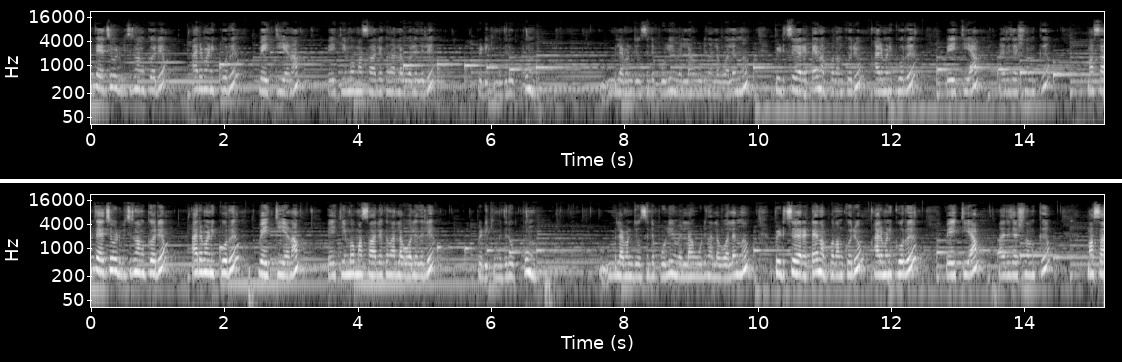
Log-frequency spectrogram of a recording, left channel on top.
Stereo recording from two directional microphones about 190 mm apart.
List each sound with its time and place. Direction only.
0.0 s speech: 30° right (ahead or behind)
7.8 s speech: 30° right (ahead or behind)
